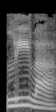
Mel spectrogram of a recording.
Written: Lela

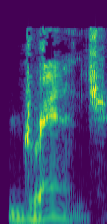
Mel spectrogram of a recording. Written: drenchingly

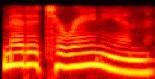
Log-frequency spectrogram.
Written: Mediterranean Sea

